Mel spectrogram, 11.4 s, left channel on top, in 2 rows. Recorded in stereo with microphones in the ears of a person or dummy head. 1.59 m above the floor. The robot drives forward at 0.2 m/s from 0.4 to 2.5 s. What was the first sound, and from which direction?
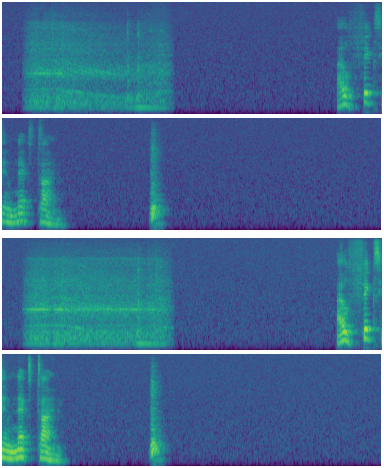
A man speaking, 75° right (ahead or behind).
